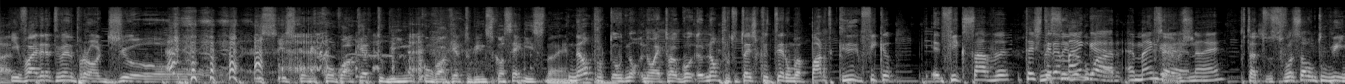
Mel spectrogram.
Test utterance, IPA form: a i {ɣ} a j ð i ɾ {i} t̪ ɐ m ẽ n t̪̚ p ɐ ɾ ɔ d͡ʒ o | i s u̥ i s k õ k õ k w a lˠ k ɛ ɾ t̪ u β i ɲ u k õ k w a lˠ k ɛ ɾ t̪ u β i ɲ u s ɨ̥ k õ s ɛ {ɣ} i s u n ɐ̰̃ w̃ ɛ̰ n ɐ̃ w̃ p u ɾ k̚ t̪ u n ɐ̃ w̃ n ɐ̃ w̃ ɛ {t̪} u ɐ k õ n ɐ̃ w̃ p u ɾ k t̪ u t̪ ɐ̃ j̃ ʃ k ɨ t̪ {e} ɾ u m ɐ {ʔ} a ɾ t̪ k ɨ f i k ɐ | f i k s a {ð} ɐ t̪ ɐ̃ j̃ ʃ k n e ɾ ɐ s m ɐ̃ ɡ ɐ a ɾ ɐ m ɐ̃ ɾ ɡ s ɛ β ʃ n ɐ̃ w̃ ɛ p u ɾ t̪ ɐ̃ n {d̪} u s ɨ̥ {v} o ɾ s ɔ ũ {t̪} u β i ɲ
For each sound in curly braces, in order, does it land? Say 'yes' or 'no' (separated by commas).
no, no, yes, yes, yes, no, yes, no, no, yes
